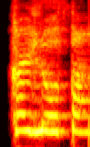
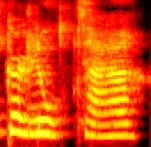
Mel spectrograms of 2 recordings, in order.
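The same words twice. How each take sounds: First: "Carlota" said with a clear rolled r and a plain t, stress on lo; correct name. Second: "Carlota" said as "Karluchya", English r, o turned to u, t turned to ch; mocking his pronunciation. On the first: Shown as a demonstration. Correcting Pablo on how to say her name, "Carlota" with a rolled r and plain t. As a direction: say "Carlota" properly, the r rolled and the t clean. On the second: Mimicking how Pablo mangles her name, "Carlota" as "Karluchya". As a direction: imitate the wrong "Carlota", with the r softened and the t made ch.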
